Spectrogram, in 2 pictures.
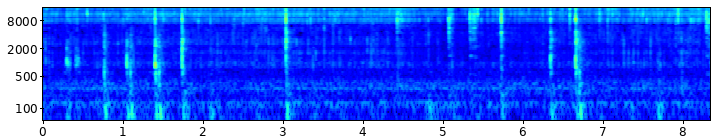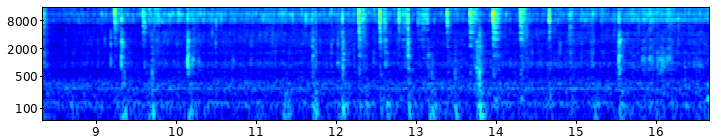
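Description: Sliced pork and onions frying in a granite-coated pan, a steady sizzle under the stirring, with frequent irregular clicks of the utensil tapping and scraping the pan as the meat is turned.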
